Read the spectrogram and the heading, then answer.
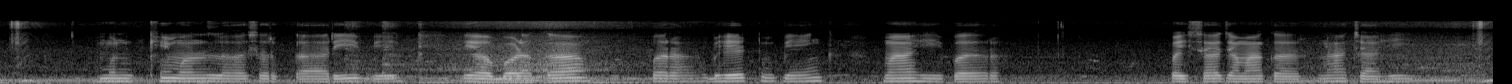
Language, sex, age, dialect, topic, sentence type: Chhattisgarhi, male, 25-30, Eastern, banking, statement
